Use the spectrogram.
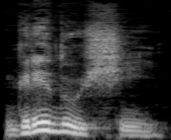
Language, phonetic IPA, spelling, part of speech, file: Russian, [ɡrʲɪˈduɕːɪj], грядущий, verb / adjective, Ru-грядущий.ogg
- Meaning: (verb) present active imperfective participle of грясти́ (grjastí); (adjective) future, coming, forthcoming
